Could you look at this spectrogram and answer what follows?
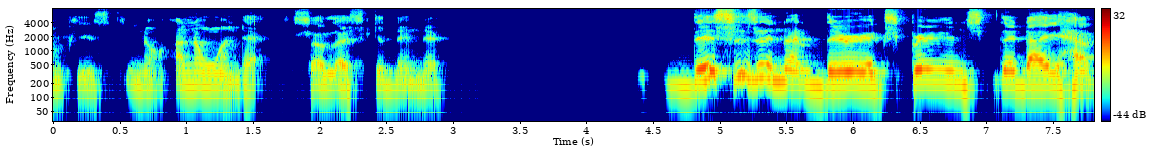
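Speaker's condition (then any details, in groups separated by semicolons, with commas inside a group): Cerebral palsy; fine motor impairment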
